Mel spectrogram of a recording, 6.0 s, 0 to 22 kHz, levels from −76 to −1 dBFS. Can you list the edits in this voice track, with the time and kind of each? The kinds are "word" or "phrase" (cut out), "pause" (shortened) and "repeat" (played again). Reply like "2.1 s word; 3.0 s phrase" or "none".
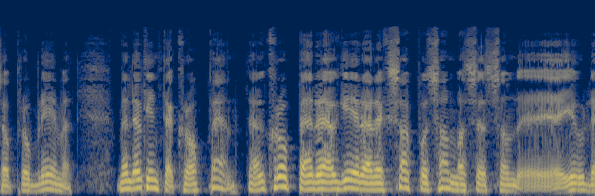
1.4 s word; 2.4 s pause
